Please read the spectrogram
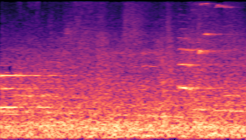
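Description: An MBTA Green Line light rail train approaches through the subway tunnel: a steady low rumble of wheels on rails carrying into the station, with a few brief thin squealing tones near the start.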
